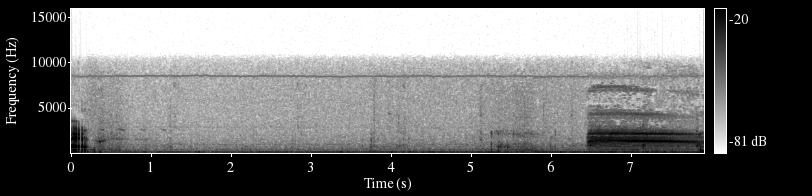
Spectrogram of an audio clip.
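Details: Go-away-bird calling from just above a predator at an impala carcass on a morning safari drive, South Africa, 20 July 2016: harsh, nasal, drawn-out call near the end after quiet hum, then it flies off.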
